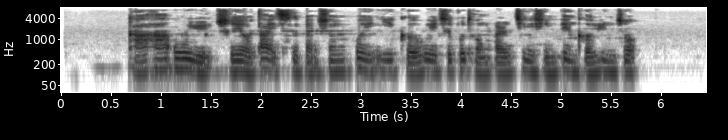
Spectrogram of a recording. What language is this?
Chinese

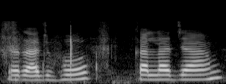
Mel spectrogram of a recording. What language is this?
Santali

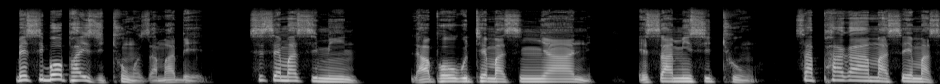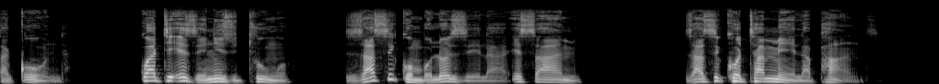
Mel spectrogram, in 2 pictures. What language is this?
North Ndebele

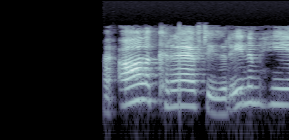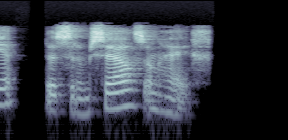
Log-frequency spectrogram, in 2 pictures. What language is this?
Western Frisian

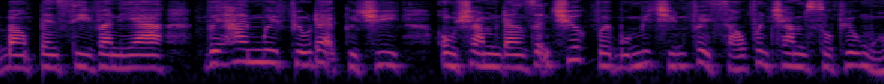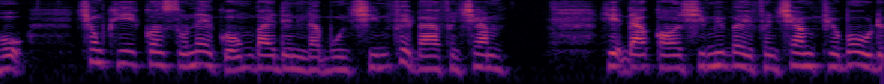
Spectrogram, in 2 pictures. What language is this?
Vietnamese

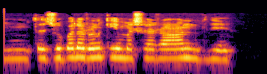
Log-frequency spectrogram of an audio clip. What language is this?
Pashto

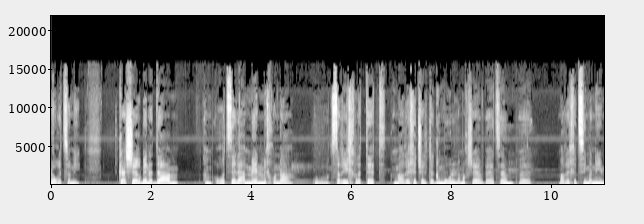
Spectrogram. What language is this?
Hebrew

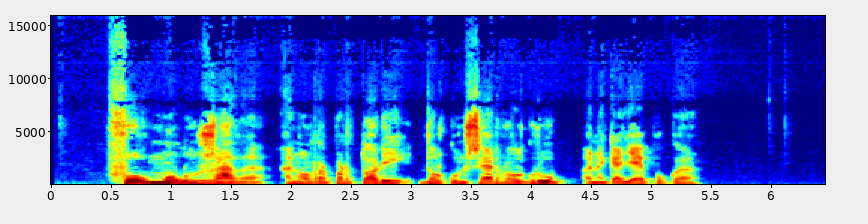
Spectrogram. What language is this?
Catalan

